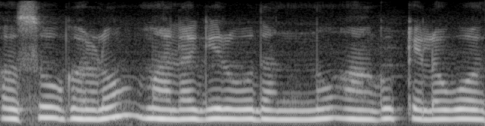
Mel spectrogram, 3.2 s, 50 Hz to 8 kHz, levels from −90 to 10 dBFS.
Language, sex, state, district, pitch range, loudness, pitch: Kannada, female, Karnataka, Shimoga, 220-230 Hz, -12 LUFS, 225 Hz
